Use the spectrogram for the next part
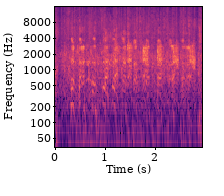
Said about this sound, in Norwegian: Vi klapper for det. Ja. Faksdal, gratulerer med dagen.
